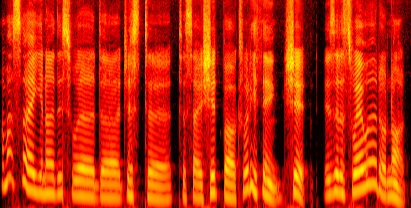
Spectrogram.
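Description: A man's voice: fairly high pitch, sing-song, normal speed, dark tone, smooth, no echo, clean studio sound. A man originally from India who hosts the interview, chatting in a friendly, rambling way with many fillers. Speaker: host.

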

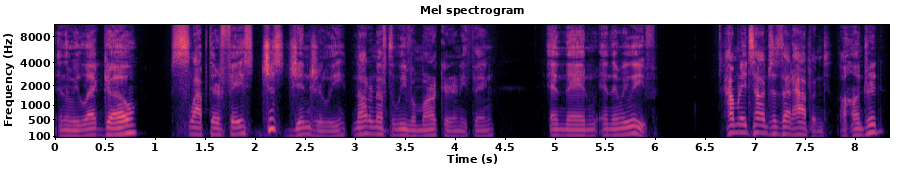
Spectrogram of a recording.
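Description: A man's voice: mid-range voice, a little fast, a little mellow, dry recording. A man hosting a comedy podcast in casual chat, joking, profane and rambling. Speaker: podcast host.

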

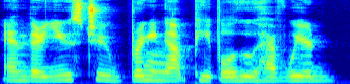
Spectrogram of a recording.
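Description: A woman's voice: deep voice, flat delivery, moderate pace. A woman co-hosting a podcast, moving between dramatic storybook narration and casual, amused chat. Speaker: podcast co-host and reader.

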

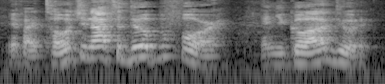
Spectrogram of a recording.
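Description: A young man talking as a podcast guest in casual chat, quiet-voiced, blunt and joking. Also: a little high, expressive, fast talker.

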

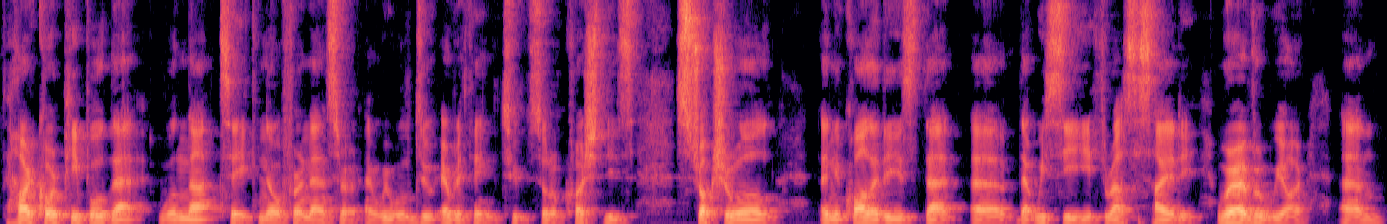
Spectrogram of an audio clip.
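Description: A man in his thirties from Sweden speaking reflectively as an interview guest, often pausing and restarting as he searches for words. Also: on the low side. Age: 30s.

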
